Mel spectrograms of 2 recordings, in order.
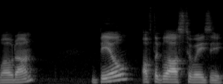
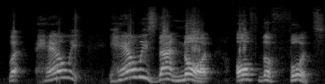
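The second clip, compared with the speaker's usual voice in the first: incredulous; 7 semitones higher, 6 dB louder than usual. Real, not acted. Disbelief at the missed call.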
